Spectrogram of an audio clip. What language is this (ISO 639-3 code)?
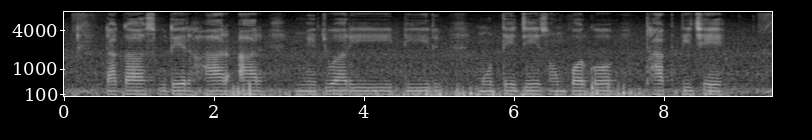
ben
